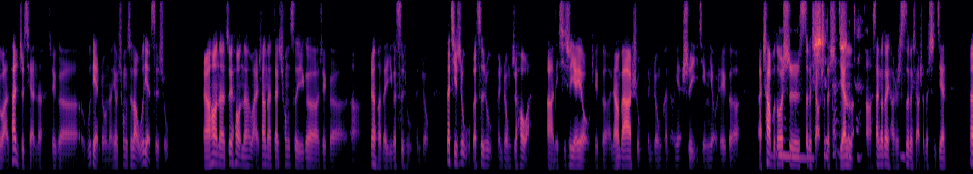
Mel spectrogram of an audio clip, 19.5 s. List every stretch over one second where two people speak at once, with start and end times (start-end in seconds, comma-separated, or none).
15.5-17.1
